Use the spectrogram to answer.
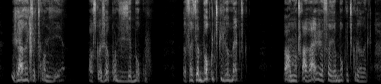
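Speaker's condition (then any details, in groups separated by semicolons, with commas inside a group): Total laryngectomy; laryngectomy after earlier illness; after surgery; voice audibly altered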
